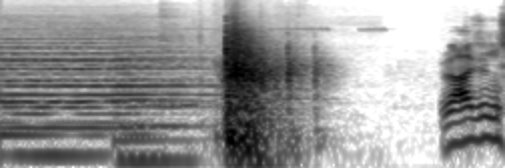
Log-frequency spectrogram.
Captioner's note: door slamming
